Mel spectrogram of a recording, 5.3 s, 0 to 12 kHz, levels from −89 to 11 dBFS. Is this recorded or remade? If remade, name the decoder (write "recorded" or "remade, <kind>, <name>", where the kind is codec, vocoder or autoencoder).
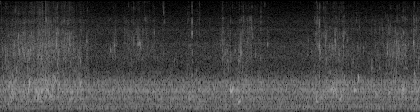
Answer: recorded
